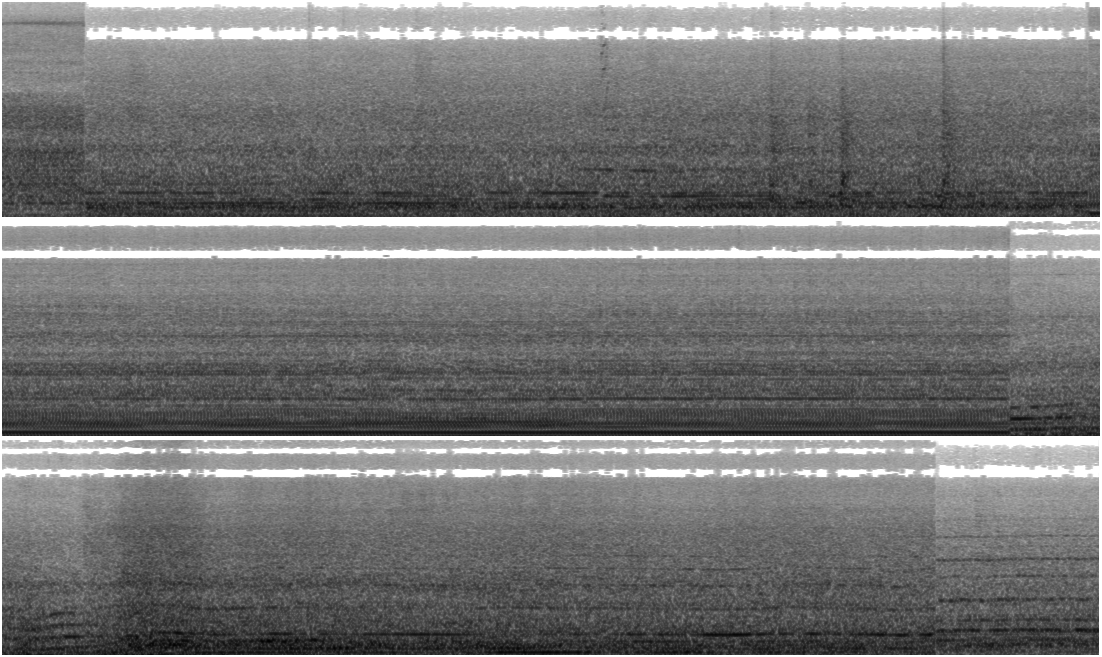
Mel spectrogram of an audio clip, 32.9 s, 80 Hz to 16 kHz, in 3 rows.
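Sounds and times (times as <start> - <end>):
feed mixer wagon running: 0.0 - 0.8, 10.9 - 21.1
milk feeder cart motor hum: 0.0 - 0.8, 10.9 - 21.1.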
